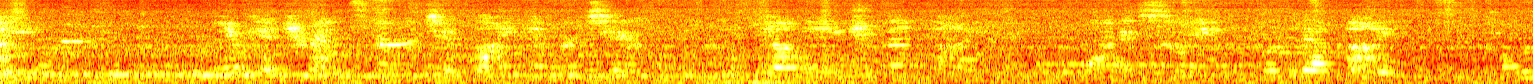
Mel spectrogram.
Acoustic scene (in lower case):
subway train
